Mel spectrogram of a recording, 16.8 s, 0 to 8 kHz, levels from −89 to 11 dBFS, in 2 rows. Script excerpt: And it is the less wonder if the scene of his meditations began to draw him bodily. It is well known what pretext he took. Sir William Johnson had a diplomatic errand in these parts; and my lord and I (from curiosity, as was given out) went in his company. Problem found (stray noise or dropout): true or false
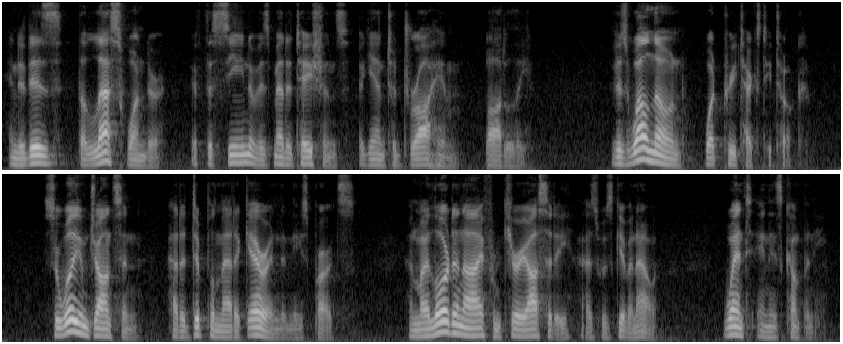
false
